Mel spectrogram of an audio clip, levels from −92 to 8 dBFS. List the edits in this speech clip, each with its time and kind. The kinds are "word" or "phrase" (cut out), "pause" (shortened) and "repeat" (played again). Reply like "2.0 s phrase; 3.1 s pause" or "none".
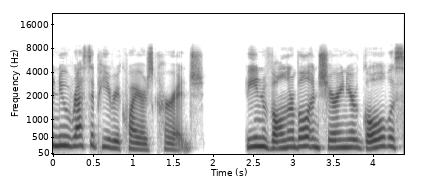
none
